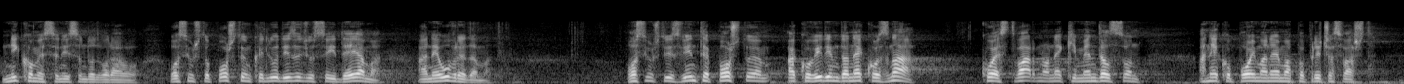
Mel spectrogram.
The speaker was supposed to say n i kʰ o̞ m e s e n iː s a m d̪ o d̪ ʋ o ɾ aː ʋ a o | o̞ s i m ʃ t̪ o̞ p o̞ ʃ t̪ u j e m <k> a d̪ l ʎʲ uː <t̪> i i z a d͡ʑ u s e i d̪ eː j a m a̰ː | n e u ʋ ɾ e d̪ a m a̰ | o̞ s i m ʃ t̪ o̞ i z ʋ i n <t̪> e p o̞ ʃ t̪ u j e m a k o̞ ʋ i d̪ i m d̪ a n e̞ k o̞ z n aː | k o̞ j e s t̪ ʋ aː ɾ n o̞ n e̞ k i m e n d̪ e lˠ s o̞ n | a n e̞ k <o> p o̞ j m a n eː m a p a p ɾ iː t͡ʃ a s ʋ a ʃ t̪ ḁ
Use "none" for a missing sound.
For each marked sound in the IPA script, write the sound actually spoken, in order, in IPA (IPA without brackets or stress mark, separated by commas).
k, d̪, t̪, o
